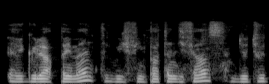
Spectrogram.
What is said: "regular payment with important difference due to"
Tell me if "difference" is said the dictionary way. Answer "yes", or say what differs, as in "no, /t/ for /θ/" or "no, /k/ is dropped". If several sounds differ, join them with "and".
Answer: no, /n/ is dropped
